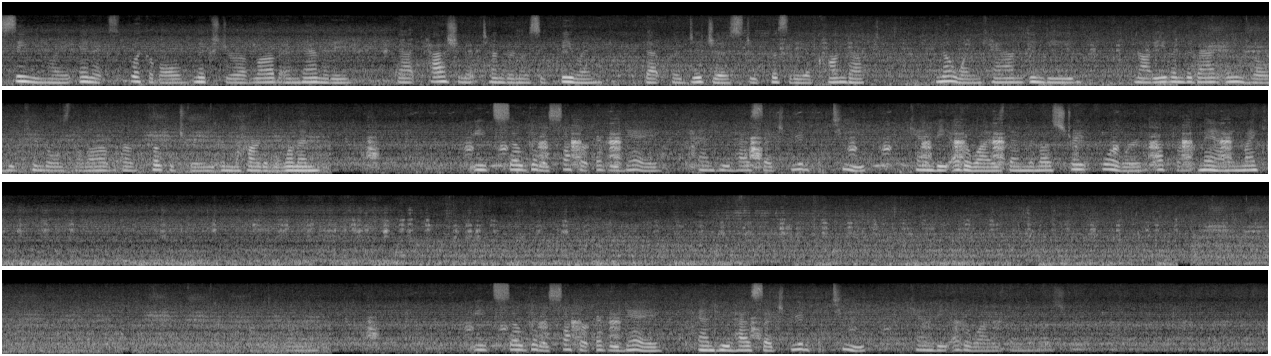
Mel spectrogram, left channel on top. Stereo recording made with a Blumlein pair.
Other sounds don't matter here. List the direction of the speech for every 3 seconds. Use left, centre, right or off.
left, left, left, left, left, left, centre, left, left.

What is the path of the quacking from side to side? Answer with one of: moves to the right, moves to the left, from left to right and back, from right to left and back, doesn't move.
moves to the left.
